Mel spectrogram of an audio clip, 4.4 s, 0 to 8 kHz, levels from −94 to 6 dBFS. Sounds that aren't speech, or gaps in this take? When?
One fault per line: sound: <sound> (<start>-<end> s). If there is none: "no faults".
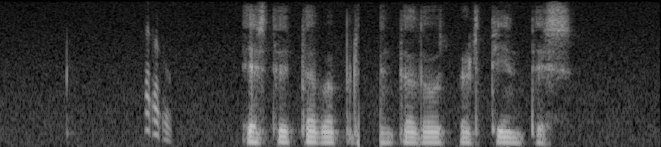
sound: chirp (1.0-1.2 s)
sound: dropout (2.4-2.5 s)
